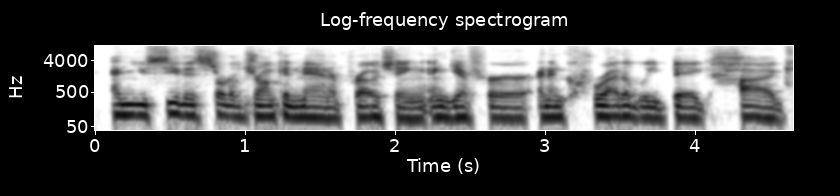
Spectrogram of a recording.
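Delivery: ordinary talk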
